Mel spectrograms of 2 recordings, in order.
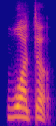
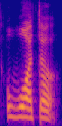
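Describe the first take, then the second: First: The R sound is pronounced softly. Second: The same.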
